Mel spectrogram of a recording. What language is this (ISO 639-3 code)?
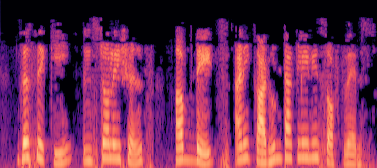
mar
